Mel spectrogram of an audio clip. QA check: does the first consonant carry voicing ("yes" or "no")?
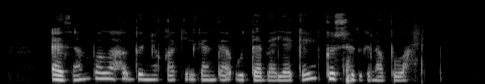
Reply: yes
